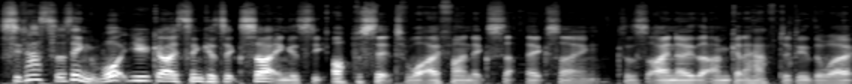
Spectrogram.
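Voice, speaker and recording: In a southern English accent, a man talks at a very fast pace with a medium pitch and lively intonation. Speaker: game developer streamer. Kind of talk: live stream tutorial chat. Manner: halting, many fillers.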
